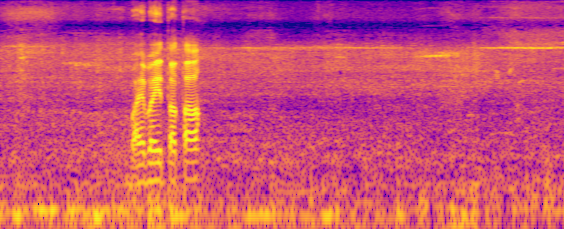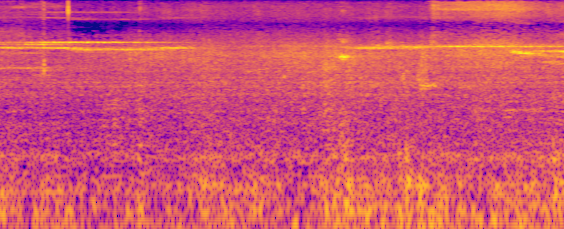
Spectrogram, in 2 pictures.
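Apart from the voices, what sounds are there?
Golconda Express train departing Vijayawada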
